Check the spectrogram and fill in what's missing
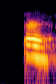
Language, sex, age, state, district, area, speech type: Sanskrit, female, 18-30, Karnataka, Dakshina Kannada, rural, conversation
